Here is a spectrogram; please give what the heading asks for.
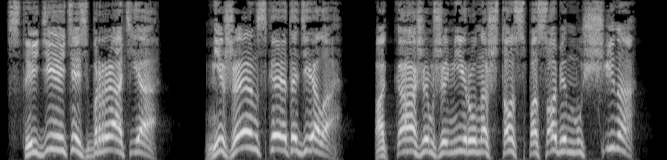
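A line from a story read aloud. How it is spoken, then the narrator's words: Shout. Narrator (Russian): крикнул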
